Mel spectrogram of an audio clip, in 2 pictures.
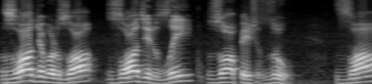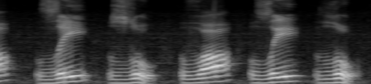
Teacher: জিহ্বার আগাটা দাঁতের আগার সঙ্গে গিয়ে লাগবে, তাই না, উপরে দাঁতের আগার সঙ্গে। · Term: 13 নম্বর মাখরাজটা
